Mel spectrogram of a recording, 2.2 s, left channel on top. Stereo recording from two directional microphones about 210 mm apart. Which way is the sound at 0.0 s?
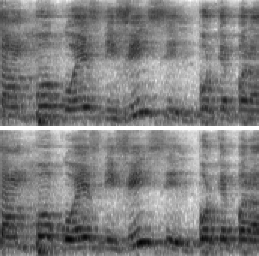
30° right (ahead or behind).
